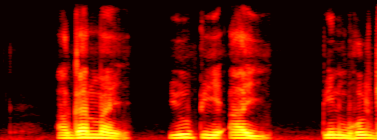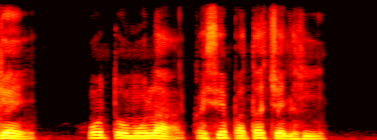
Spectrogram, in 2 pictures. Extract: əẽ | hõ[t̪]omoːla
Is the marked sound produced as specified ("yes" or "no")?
yes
